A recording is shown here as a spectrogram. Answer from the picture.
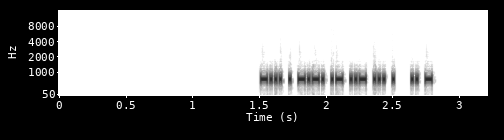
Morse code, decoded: BECAUSE IT

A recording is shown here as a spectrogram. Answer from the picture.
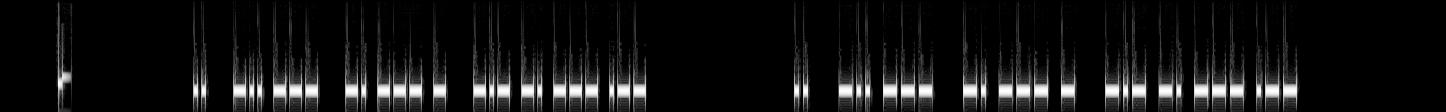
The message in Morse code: I DO NOT KNOW I DO NOT KNOW

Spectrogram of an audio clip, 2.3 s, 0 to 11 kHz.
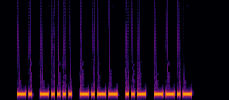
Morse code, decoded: N6YUQ

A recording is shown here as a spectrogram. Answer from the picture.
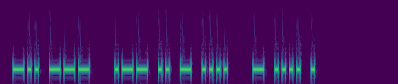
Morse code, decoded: DO WITH THE

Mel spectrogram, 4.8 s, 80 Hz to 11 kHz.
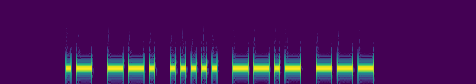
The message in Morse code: AG5QO

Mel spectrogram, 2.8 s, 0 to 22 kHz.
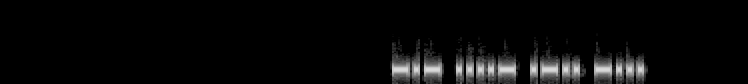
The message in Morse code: K4LB

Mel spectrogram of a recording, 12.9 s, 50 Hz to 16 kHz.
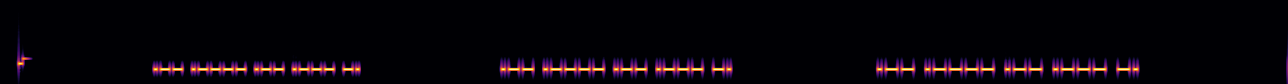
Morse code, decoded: W1WJN W1WJN W1WJN

